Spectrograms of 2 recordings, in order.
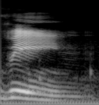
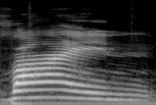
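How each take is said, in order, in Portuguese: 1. A vogal soa como 'ay'. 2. A vogal soa como 'eye'. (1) "e não" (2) "eu estou pronunciando as vogais E, I como A, I"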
